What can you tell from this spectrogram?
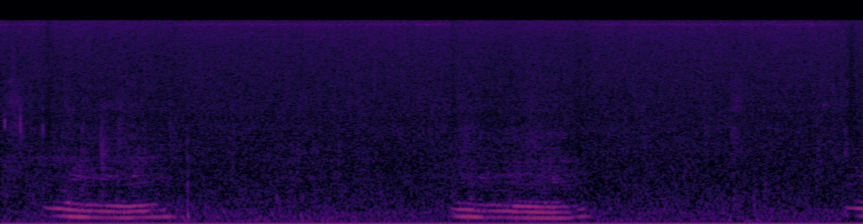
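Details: A Cairn Terrier at play with a blue cushion gives deep, steady growls lasting over a second each, repeated roughly every four seconds, the last one starting near the end.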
